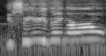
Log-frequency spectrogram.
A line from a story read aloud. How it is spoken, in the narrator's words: called out to Daddy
